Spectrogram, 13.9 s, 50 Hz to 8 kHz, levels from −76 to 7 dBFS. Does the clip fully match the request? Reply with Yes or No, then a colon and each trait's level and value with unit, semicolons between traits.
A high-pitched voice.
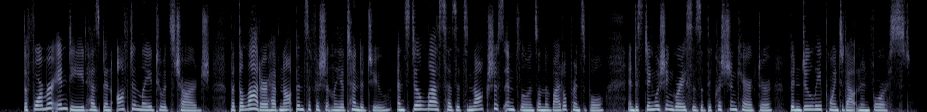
Yes: high, 225 Hz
